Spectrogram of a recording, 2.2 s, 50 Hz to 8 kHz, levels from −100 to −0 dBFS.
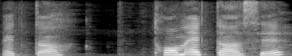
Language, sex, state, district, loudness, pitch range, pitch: Bengali, female, Tripura, West Tripura, -17 LUFS, 240-300 Hz, 260 Hz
